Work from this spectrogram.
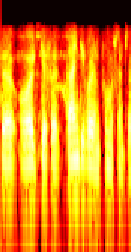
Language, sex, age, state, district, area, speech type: Tamil, male, 18-30, Tamil Nadu, Cuddalore, rural, conversation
